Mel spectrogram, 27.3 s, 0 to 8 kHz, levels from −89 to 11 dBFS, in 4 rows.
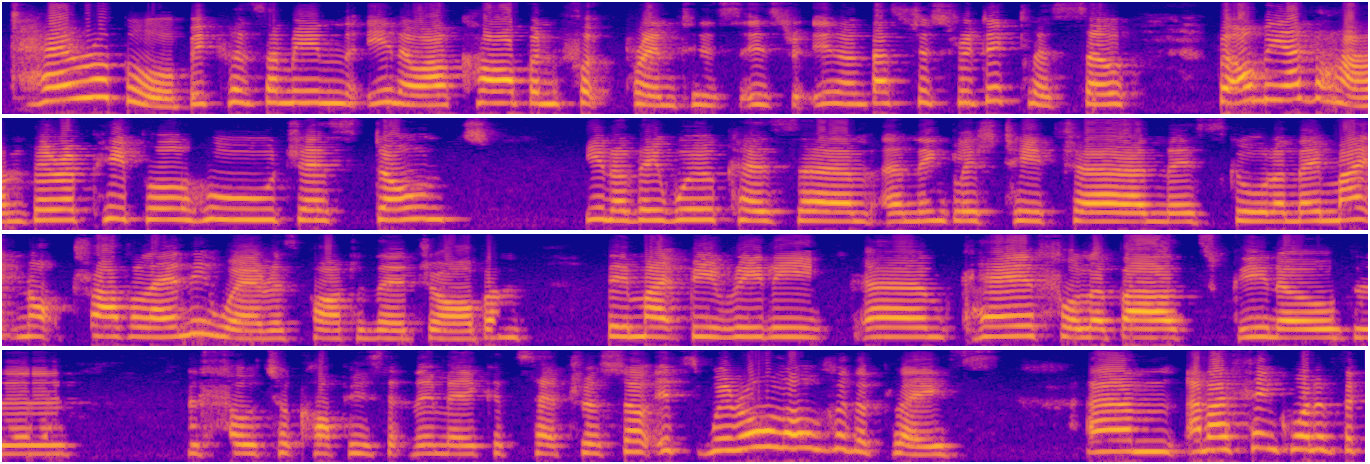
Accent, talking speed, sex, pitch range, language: British, 180 wpm, female, 235-285 Hz, English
